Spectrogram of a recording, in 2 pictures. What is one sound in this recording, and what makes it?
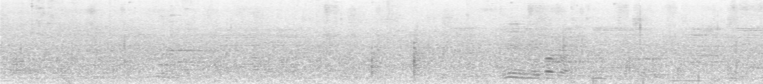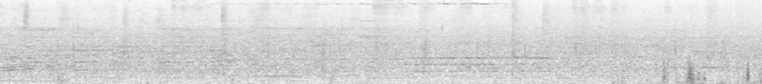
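Traffic hums along a city street.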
